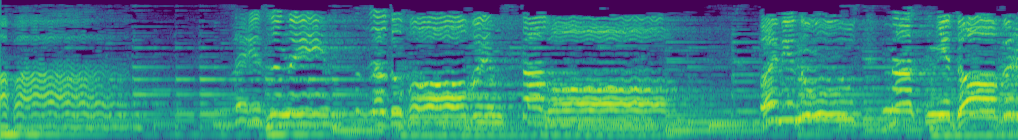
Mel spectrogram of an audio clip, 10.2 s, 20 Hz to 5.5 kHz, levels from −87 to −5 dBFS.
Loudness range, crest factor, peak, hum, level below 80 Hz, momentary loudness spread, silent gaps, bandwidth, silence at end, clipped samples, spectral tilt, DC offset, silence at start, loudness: 5 LU; 16 dB; 0 dBFS; none; -42 dBFS; 14 LU; none; 5.2 kHz; 0 s; under 0.1%; -7.5 dB/octave; under 0.1%; 0 s; -16 LUFS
